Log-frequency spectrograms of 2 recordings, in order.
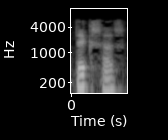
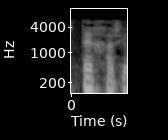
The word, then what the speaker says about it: Texas: Eso pasó con México, pasó con Texas, que mucha gente tiende a pronunciar como Texas. – Sí, es verdad, Texas. – A la americana, y es Texas, igual que se dice México, y con algunas ciudades más de México.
